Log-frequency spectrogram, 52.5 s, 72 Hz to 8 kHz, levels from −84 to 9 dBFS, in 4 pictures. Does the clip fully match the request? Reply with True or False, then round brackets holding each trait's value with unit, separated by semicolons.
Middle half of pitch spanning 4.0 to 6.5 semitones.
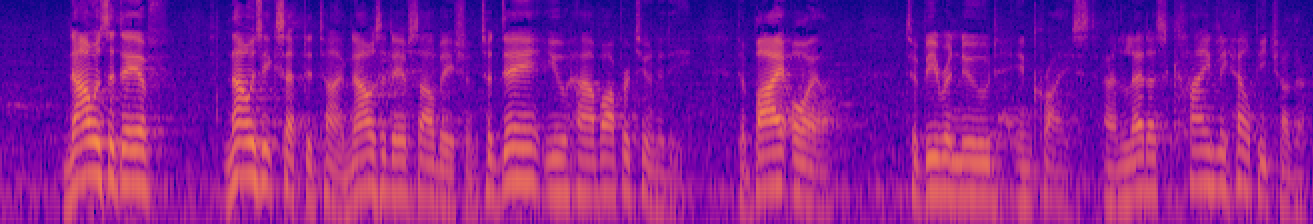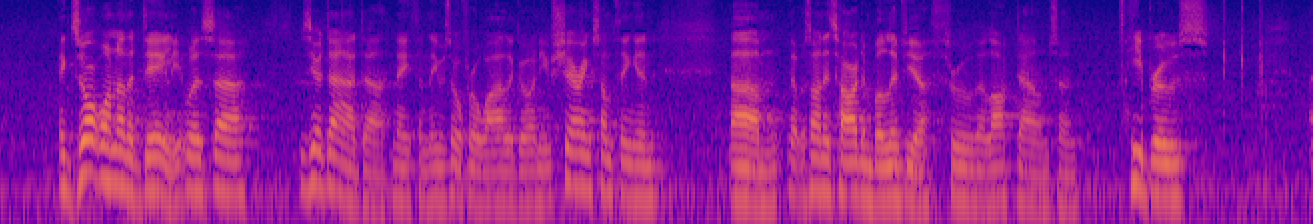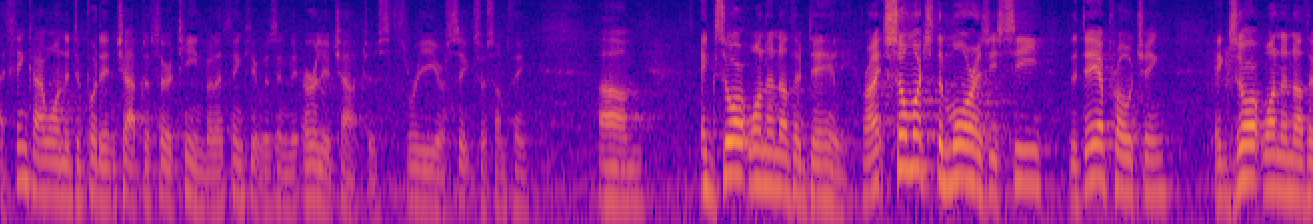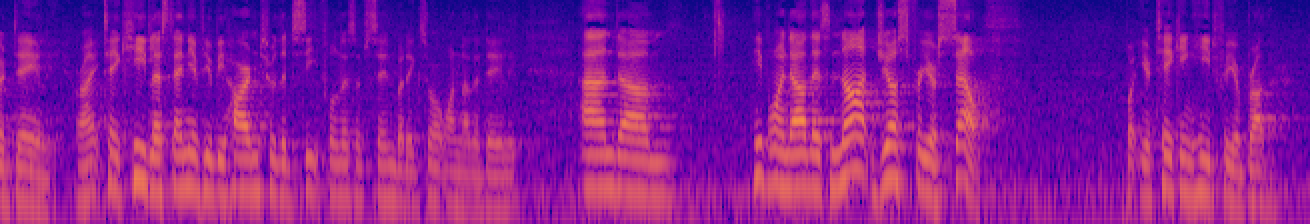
True (4.5 semitones)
